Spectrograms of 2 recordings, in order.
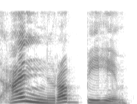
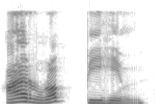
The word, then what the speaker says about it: عن ربهم: We do not pronounce it as عن ربهم. We silent the nun sound, the n sound. We pronounce it عن ربهم.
